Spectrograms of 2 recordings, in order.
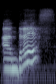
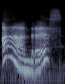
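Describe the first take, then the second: First: "Andrés" with a loud, stressed final DRÉS; an-DRÉS, punching the end of "Andrés"; stress on last syllable. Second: "Andrés" wrongly stressed as AN-dres; slow, drawn-out first syllable in "Andrés"; stress moved to first syllable. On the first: Teacher checks the answer, "Andrés" stressed on the last syllable. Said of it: "It breaks a rule". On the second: Teacher shows the rule-following version, "Andrés" stressed on the first syllable. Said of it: "to follow the rule". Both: Shown as a demonstration.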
